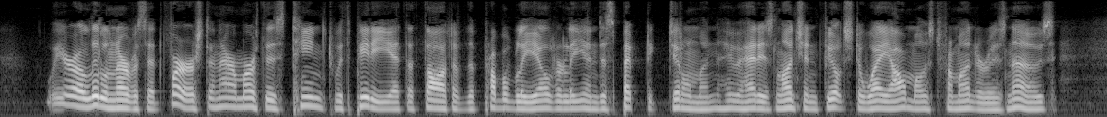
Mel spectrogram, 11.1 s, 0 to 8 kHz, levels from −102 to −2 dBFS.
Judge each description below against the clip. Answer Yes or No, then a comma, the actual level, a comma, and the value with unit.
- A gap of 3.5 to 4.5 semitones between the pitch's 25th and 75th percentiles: No, average, 3.0 semitones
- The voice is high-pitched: No, medium, 145 Hz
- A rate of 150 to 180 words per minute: No, average, 195 wpm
